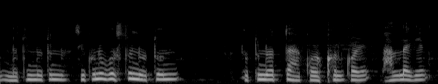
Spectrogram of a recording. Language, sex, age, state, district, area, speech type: Assamese, female, 18-30, Assam, Dibrugarh, rural, spontaneous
